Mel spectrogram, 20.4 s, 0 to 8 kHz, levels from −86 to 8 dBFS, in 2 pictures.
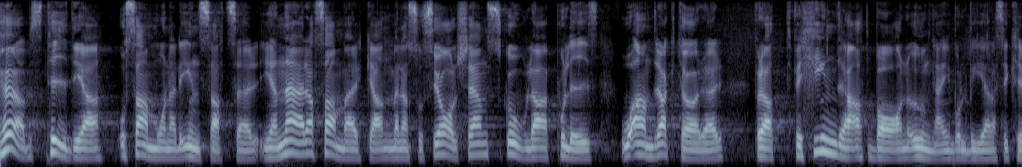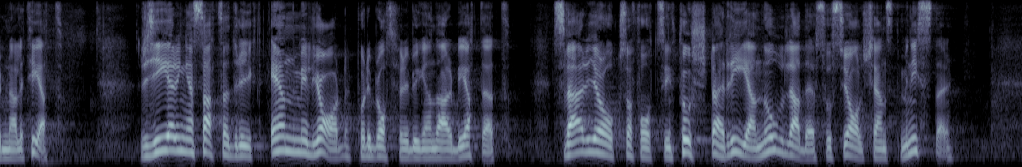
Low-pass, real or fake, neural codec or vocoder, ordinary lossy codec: none; real; none; none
